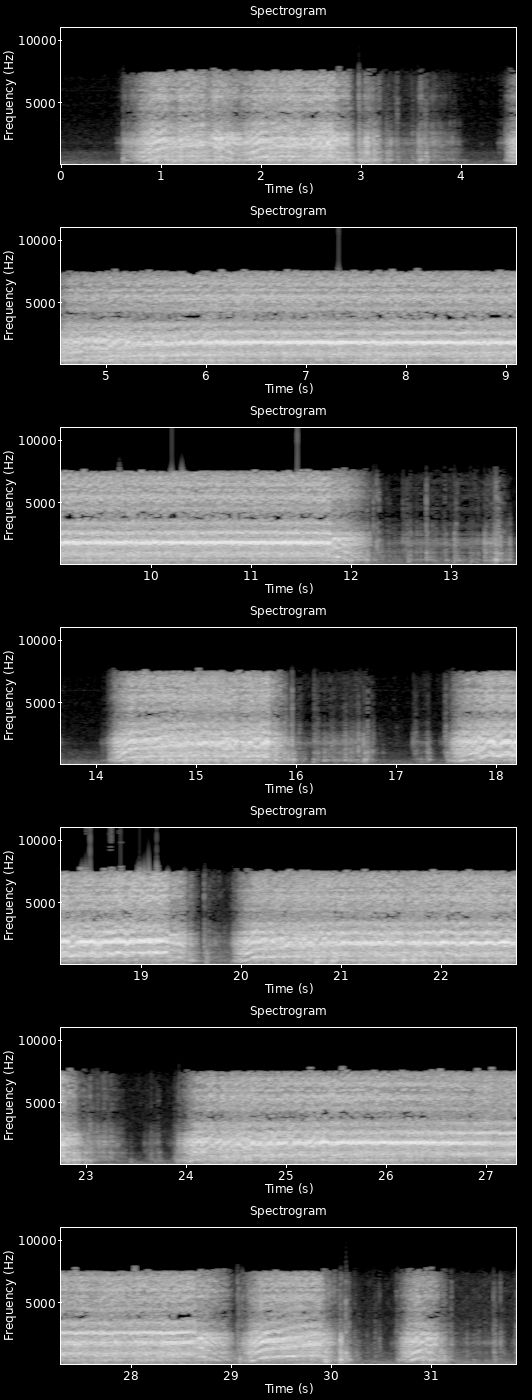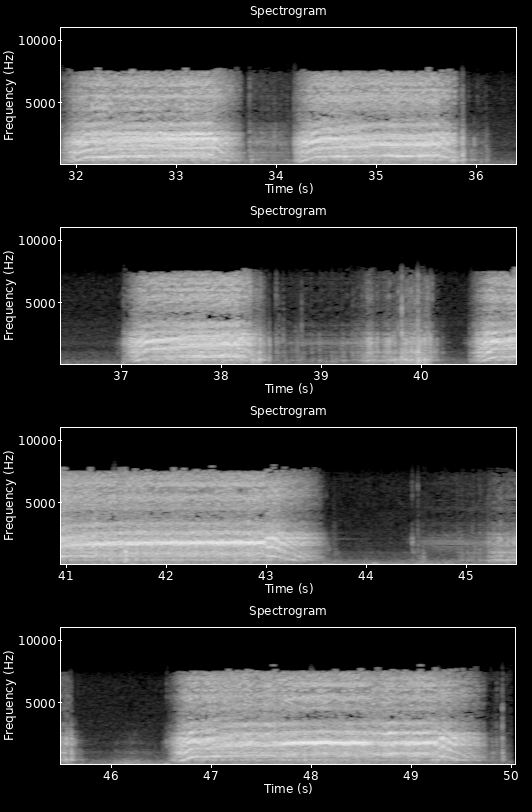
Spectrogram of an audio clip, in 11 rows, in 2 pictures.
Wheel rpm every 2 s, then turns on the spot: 80, 80, 110, 230, 230, 220, 20, 130, 50, 160, 180, 110, 170, 230, 140, 50, 120, 130, 60, 50, 130, 140, 10, 120, 170.
12-14 22-24 38-40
